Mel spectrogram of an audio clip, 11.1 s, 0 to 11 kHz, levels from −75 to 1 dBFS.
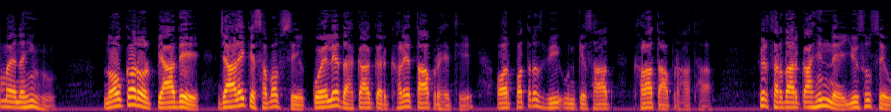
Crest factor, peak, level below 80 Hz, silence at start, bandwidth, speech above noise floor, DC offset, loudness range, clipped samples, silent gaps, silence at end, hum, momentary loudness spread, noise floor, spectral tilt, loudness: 16 dB; -2 dBFS; -56 dBFS; 0 s; 8.4 kHz; 30 dB; under 0.1%; 7 LU; under 0.1%; none; 0 s; none; 13 LU; -47 dBFS; -7.5 dB/octave; -17 LUFS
